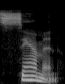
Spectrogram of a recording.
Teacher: We've got salmon, where the L is totally silent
